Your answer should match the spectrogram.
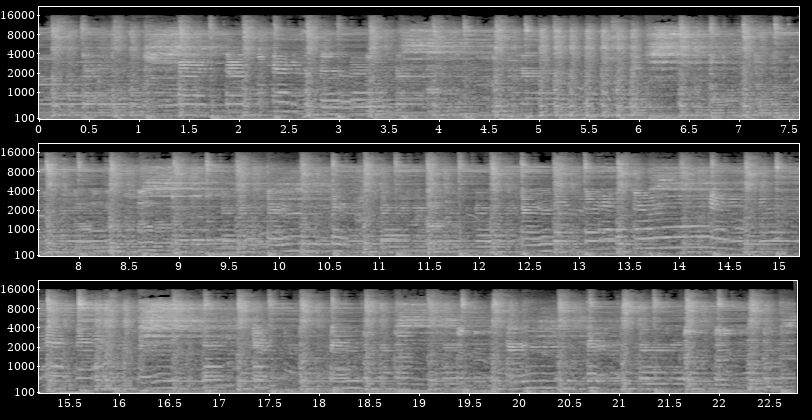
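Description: Live country-rock band playing an instrumental break: an electric guitar lead with bent notes over strummed acoustic guitar, bass and a steady drum-kit beat.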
